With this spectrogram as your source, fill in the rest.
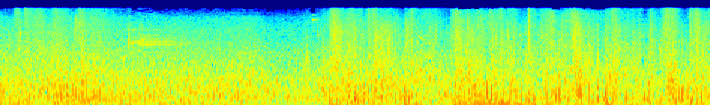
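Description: Footsteps crunch on snowy ground.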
